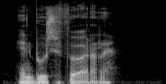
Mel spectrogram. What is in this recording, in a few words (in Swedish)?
"En Bussförare", "Linja Autonkuljettaja"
